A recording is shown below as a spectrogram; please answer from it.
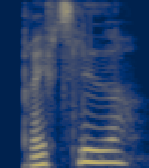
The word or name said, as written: driftsleder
